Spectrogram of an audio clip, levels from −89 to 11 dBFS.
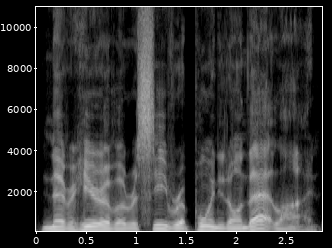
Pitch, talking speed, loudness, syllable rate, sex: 130 Hz, 190 wpm, -16 LUFS, 5.1 syllables/s, male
